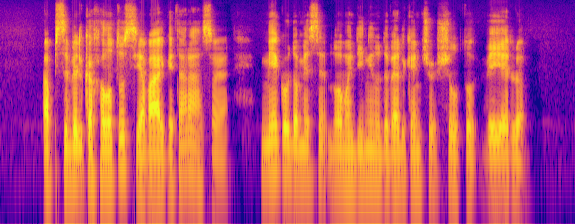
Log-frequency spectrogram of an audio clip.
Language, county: Lithuanian, Vilnius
